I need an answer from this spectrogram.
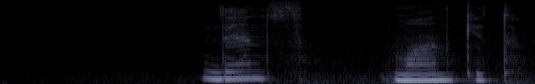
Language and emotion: Russian, sad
